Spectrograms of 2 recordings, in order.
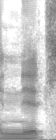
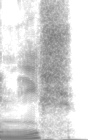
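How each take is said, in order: First: "niche" said as NITCH, rhyming with pitch; short i, hard tch in "niche"; anglicized pronunciation. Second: "niche" said as NEESH, rhyming with leash; long ee, soft sh in "niche"; French-style pronunciation. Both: Shown as a demonstration. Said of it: "some people say niche".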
